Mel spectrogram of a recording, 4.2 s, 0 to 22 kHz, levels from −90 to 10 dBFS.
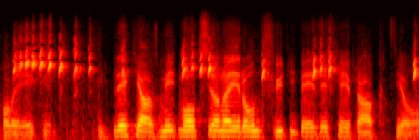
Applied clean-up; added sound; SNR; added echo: neural mask model RNNoise.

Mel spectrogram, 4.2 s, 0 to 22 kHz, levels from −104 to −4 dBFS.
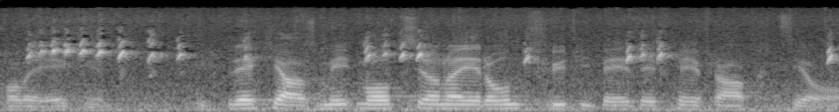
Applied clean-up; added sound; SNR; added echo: none; Bird; 5 dB; none.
